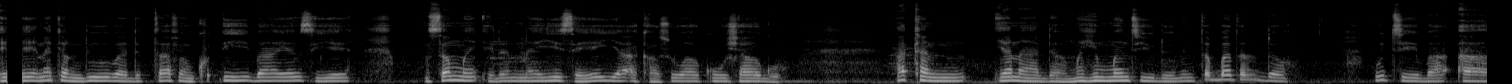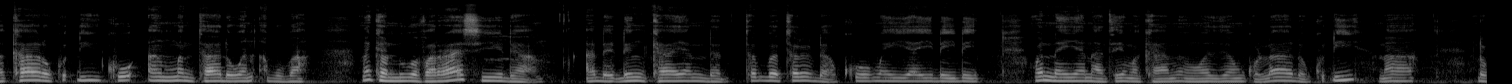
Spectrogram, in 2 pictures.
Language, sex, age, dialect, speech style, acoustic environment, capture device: Hausa, male, 25-34, Nigeria - Nigerian Standard, anxious, traffic, mobile / Linux / Chrome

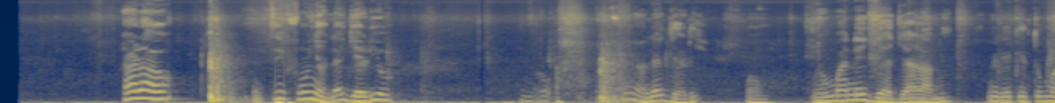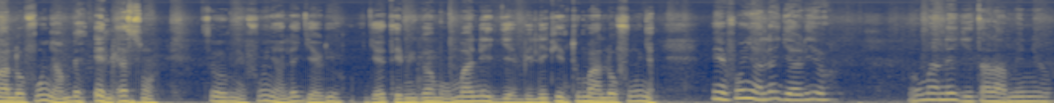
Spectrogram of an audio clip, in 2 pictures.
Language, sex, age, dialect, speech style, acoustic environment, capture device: Yoruba, male, 18-24, Nigeria - Lagos Yoruba, happy; nervous; anxious; stressed, people talking; traffic, mobile / Linux / Chrome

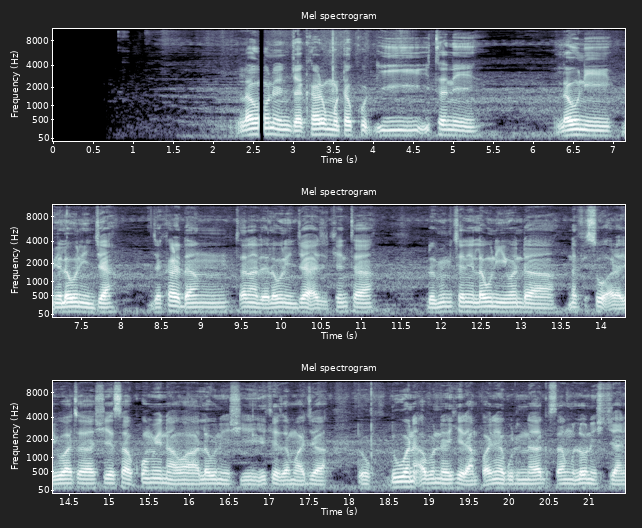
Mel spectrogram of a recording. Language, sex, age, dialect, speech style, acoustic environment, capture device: Hausa, male, 35-44, Nigeria - Kano, happy, people talking, desktop / Linux / Chrome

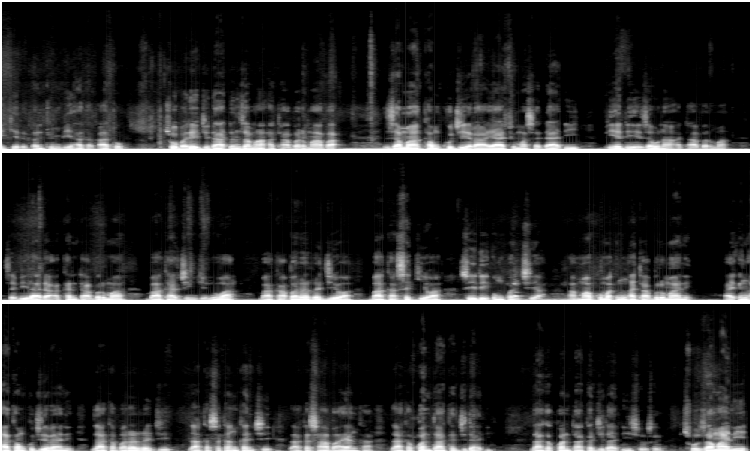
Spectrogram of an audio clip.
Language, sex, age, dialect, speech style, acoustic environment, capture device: Hausa, male, 35-44, Nigeria - Kano, happy, silence, mobile / Linux / Chrome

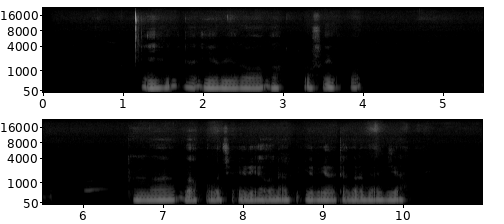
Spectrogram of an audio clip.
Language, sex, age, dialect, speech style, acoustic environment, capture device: Hausa, male, 35-44, Nigeria - Kano, happy, silence, mobile / Linux / Chrome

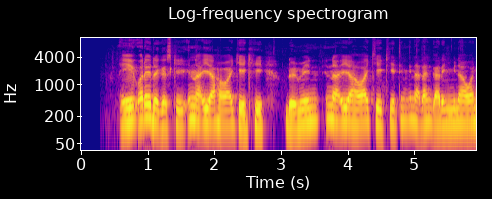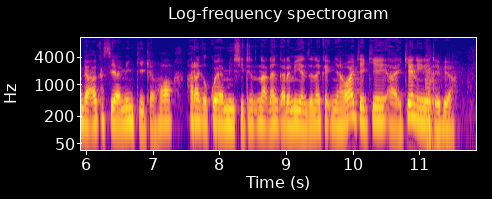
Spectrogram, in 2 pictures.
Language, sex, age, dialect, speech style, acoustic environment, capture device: Hausa, male, 18-24, Nigeria - Pidgin-influenced, happy, silence, mobile / Linux / Chrome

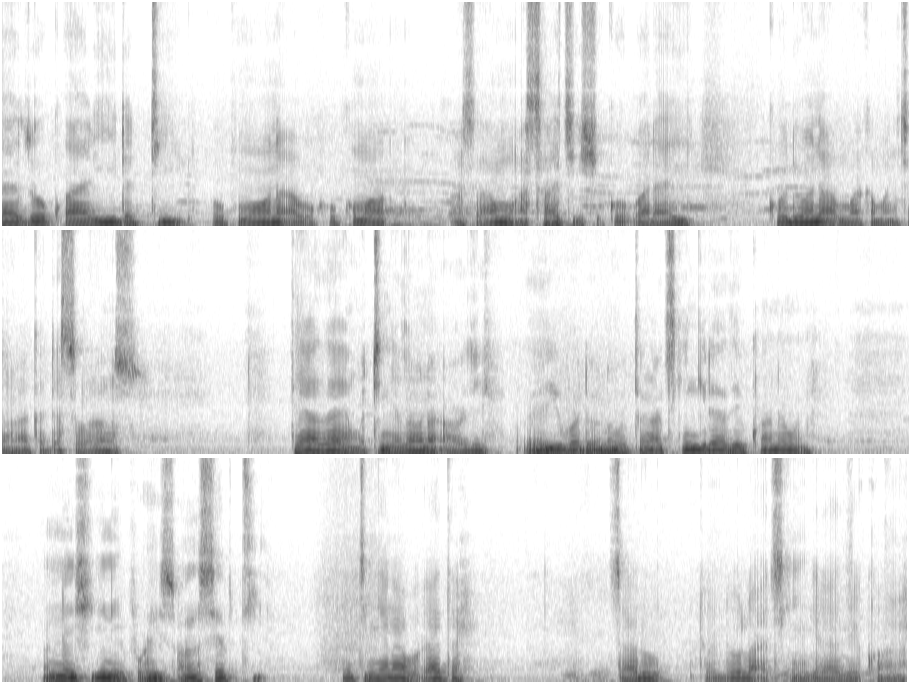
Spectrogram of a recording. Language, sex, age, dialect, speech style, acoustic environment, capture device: Hausa, male, 25-34, Nigeria - Kano, happy; focused, people talking; nature, mobile / Linux / Chrome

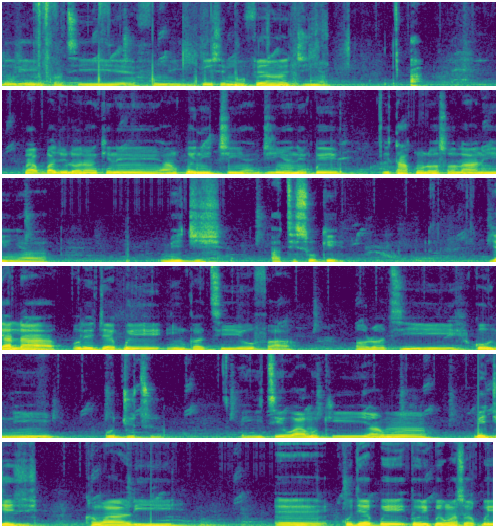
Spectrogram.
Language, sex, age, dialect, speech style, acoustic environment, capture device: Yoruba, male, 18-24, Nigeria - Ibadan, happy; excited; focused, people talking; nature, mobile / Linux / Chrome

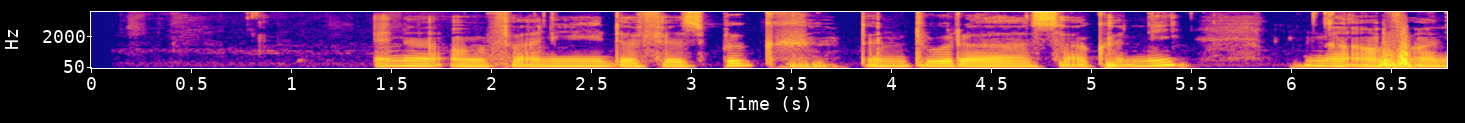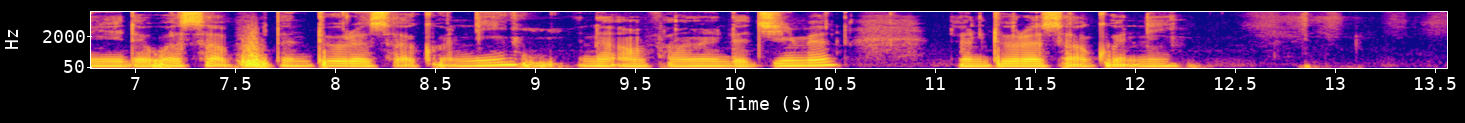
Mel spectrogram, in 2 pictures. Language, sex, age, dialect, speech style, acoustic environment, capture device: Hausa, male, 25-34, Nigeria - Kano, happy, people talking, mobile / Linux / Chrome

